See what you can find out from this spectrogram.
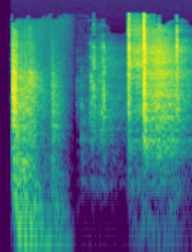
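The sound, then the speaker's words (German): A door being locked: a few dull thuds and sharper clicks and clunks of the door and lock, fairly loud, in uneven bursts with short gaps, no voices. “um aus dem Bett zu gehen und die Tür abzuschließen.”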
